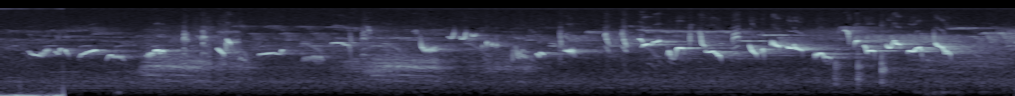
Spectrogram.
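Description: Blackcap song: a rich, hurried warble of clear fluty whistles and scratchy notes, jumping quickly between high and low pitches without pause.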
